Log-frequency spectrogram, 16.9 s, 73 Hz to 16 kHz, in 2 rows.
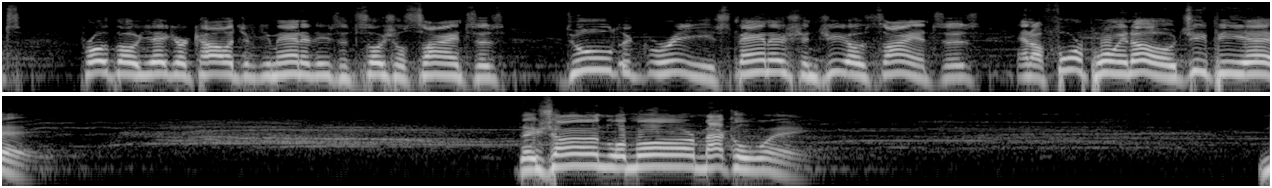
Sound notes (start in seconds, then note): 8.2 attendees cheering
